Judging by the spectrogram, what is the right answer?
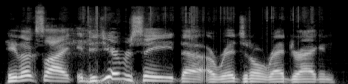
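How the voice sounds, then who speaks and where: A man's voice: medium pitch, animated, normal speed, a little mellow. A man hosting a podcast in casual chat, trading crude, profane jokes. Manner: crude, joking, profane banter. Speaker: podcast host.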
